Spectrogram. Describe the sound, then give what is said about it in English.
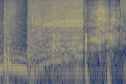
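A blender whirs loudly as a smoothie bowl is made fresh at Smoothie King, its motor whine rising steadily in pitch before cutting off briefly and roaring back in a second short burst. No one speaks. “Mmm, that's the sound of a smoothie bowl being made fresh, just for you.”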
